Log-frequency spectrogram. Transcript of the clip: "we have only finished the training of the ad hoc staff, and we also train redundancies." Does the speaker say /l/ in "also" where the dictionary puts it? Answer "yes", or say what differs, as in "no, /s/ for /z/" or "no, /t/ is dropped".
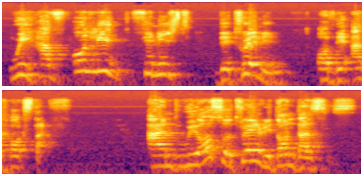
yes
